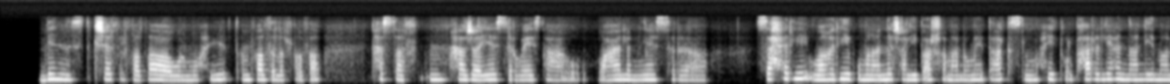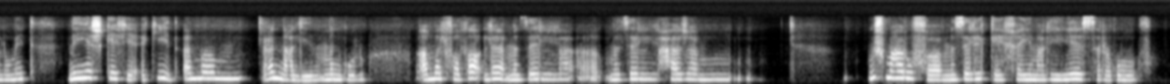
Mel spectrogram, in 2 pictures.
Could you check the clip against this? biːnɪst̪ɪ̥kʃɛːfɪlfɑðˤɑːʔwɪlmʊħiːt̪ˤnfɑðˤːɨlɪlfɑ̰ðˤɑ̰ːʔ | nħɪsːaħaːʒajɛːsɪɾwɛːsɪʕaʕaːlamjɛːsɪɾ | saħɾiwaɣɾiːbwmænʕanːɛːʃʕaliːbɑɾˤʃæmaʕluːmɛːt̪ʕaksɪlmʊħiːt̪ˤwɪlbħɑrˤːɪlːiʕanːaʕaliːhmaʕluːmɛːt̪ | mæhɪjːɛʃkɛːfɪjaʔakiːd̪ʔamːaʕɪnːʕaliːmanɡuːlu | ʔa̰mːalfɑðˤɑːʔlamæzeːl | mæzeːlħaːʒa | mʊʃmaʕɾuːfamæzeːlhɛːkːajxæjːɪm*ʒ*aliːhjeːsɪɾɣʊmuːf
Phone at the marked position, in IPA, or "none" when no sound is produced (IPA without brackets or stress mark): ʕ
